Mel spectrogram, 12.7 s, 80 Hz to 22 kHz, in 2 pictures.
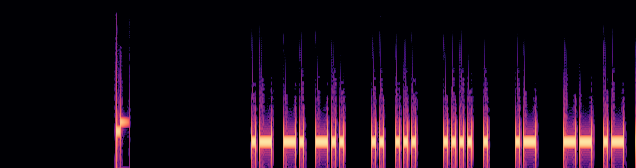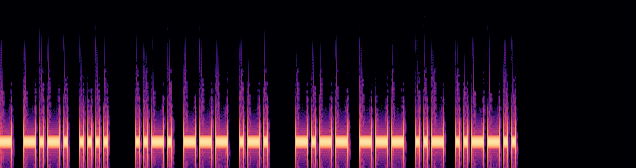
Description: Morse code, heard as a keyed tone, about 30 wpm, 700 Hz. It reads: AND IS HE A MATCH FOR YOU?
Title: Sentences from Top 1600 Words 30wpm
